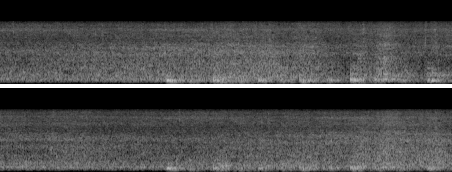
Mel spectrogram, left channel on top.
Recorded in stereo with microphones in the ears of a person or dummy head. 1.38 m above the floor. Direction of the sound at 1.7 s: 45° left (ahead or behind).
